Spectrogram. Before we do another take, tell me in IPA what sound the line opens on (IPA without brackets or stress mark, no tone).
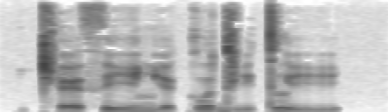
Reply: cʰ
